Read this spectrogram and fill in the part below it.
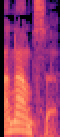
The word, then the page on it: announcer: anglais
